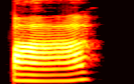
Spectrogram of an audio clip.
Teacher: You can hear that my pitch went high when saying this word. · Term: high tone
